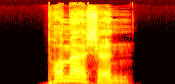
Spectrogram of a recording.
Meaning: inflection of pommersch: 1. strong genitive masculine/neuter singular 2. weak/mixed genitive/dative all-gender singular 3. strong/weak/mixed accusative masculine singular 4. strong dative plural
- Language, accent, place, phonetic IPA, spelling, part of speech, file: German, Germany, Berlin, [ˈpɔmɐʃn̩], pommerschen, adjective, De-pommerschen.ogg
